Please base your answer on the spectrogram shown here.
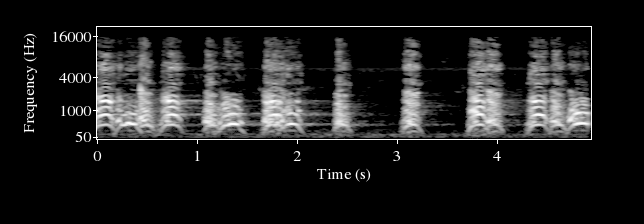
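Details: Basset hounds at play, with several females chasing one male, give rapid, throaty barks in pairs and clusters, about one and a half per second. The barks are harmonic and bell-like, with a short quiet break in the middle.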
